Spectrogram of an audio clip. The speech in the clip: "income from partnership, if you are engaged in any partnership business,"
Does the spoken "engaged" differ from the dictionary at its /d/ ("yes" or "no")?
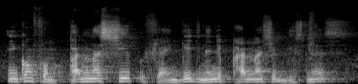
yes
